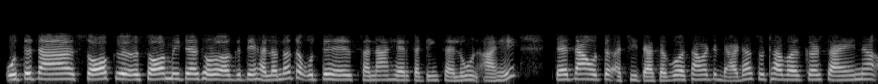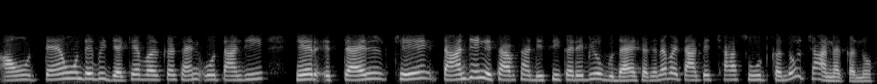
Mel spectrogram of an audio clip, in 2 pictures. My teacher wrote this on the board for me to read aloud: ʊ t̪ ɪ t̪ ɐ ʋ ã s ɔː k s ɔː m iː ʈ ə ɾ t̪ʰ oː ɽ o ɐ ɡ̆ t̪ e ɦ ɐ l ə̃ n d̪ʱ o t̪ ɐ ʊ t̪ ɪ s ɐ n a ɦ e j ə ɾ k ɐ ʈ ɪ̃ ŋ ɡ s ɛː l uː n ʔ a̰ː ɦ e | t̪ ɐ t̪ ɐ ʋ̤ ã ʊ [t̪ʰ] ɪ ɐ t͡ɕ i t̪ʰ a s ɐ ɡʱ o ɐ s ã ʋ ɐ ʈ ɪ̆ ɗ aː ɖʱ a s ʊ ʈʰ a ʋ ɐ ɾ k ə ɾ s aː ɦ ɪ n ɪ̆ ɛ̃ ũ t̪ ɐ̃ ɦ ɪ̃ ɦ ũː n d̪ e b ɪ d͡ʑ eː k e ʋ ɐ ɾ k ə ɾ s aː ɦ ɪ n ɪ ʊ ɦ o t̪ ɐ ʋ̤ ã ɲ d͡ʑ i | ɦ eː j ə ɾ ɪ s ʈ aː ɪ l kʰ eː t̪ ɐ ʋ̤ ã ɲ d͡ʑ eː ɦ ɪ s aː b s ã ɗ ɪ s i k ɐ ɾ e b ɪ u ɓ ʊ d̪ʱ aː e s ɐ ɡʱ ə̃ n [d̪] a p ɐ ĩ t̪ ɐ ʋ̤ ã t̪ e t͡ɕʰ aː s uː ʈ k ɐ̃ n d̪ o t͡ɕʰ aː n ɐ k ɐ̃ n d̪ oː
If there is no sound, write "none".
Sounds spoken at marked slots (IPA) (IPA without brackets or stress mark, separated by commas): t̪, d̪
